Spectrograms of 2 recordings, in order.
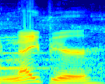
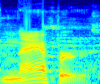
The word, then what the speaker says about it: Napier: Connor Napier you know Napier that's how you pronounce the last name here in Kentucky but I don't know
